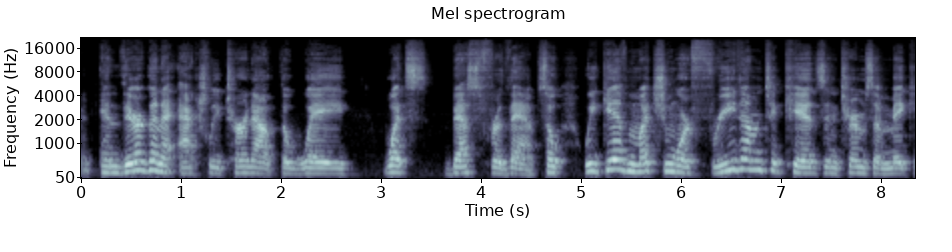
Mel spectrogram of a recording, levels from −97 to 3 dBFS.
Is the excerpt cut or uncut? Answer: uncut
